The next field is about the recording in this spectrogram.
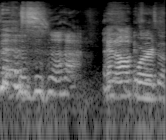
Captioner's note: laughing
